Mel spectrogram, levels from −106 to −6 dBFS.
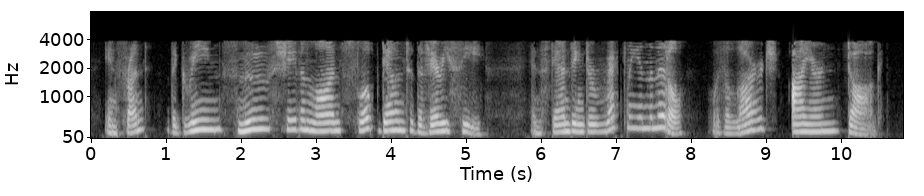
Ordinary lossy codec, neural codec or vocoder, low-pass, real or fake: AAC, 16 kbps; vocoder, 44.1 kHz, 128 mel bands every 256 samples, BigVGAN v2; 7.2 kHz; fake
